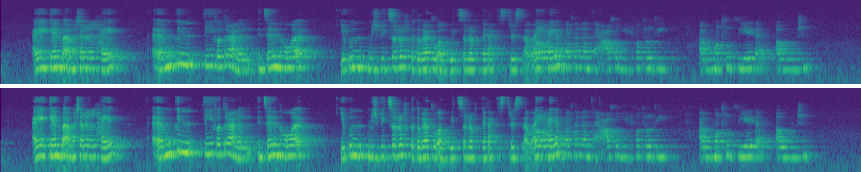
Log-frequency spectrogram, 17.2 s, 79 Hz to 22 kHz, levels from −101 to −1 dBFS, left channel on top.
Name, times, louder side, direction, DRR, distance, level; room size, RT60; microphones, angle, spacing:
voice 1, 0.6-2.3 3.0-6.1 6.8-9.9 10.2-11.2, right 2 dB, 80° right, 7 dB, 0.8 m, -27 dB
voice 2, 10.7-13.3 14.0-15.2 15.5-16.1, right 2 dB, 35° right, -5 dB, 1.1 m, -33 dB
11.0 x 4.0 x 5.1 m, 1.1 s
head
